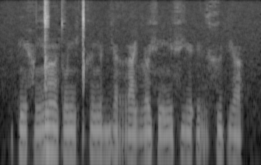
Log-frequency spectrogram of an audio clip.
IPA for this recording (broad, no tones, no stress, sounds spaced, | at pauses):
pʲ ẽ h ɐ ŋ͡ǀ ɐ̃ː t w ĩː ǀʰ ɨ n ɵ bʲ ɐ r aː ʎ l ɵ fʲ ẽ ɲ ɐ fʲ eː ʔ i r x ʉ pʲ ɐ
